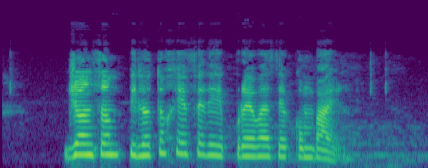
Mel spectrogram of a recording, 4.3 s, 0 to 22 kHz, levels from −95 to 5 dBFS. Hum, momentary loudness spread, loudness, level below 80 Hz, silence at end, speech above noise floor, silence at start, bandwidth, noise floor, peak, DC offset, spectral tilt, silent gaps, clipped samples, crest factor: none; 8 LU; -17 LUFS; -60 dBFS; 0.8 s; 44 dB; 0.65 s; 7.6 kHz; -62 dBFS; 0 dBFS; under 0.1%; -4 dB/octave; none; under 0.1%; 18 dB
